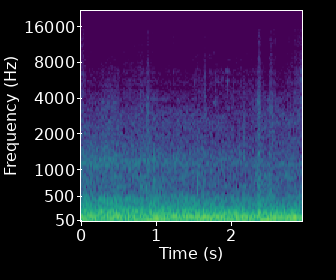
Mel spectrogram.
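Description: Ford Fiesta ST Line, brand new, driven on the road with gear shifts; a steady low engine and road rumble runs throughout from inside the cabin, with no talking.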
